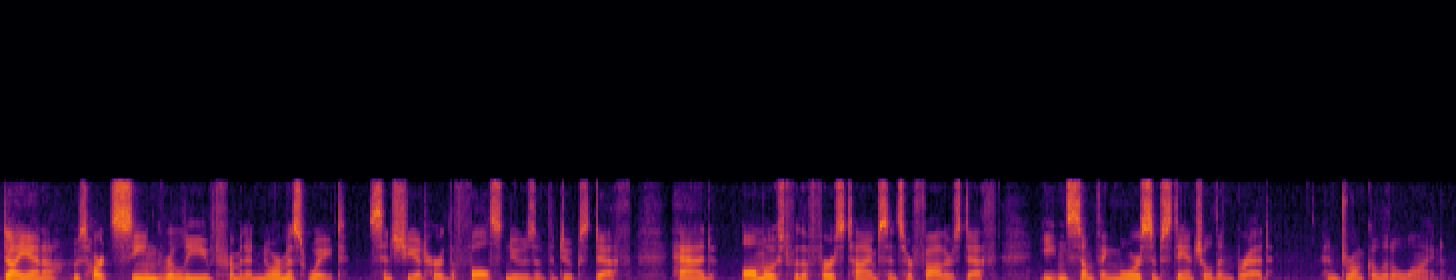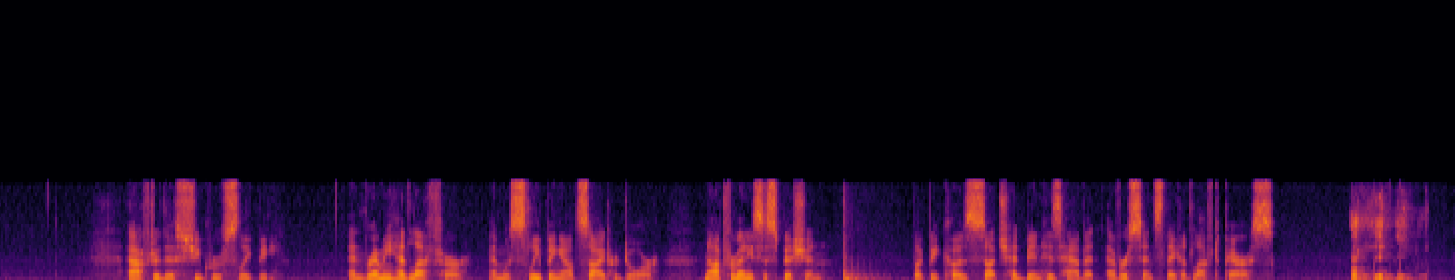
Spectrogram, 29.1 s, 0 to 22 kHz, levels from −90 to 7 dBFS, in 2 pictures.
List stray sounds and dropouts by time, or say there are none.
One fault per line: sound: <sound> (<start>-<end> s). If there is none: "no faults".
sound: thud (23.0-23.5 s)
sound: laugh (28.0-28.9 s)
